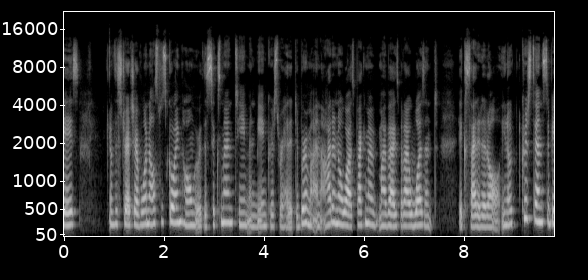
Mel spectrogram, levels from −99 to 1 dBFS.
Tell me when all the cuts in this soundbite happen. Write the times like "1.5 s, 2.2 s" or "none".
none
